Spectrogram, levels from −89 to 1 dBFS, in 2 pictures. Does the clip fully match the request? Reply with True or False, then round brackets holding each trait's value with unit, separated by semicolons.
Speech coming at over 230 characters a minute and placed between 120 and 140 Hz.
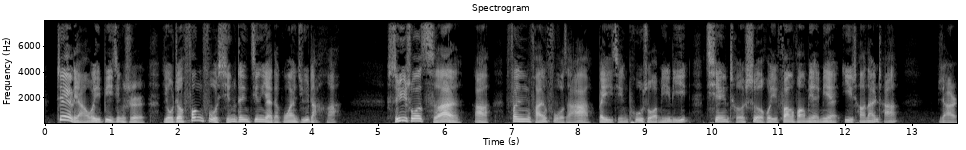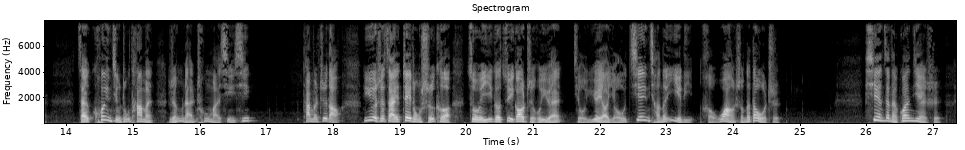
False (225 characters per minute; 135 Hz)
